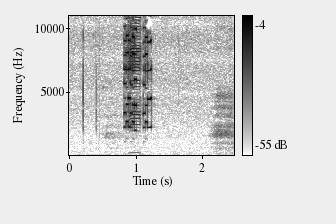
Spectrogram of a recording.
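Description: Polar Grit X sports watch sounding its start-of-recording alert: two short electronic chirps about a second in, with a brief low buzz under them, confirming that training recording has started.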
